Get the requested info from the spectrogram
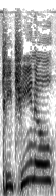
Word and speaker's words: Teeccino: It's called Ticino Herbal Coffee, and it's spelled T-E-E-C-C-I-N-O.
